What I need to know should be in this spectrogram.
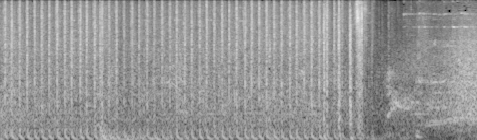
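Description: A machine gun fires rapid, steady bursts close by.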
